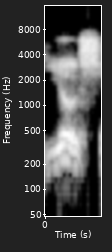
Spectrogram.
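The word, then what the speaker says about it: よし: y sh is how it's spelled but it's pronounced Yosh and it basically means check right confirm and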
